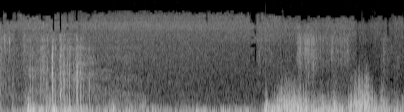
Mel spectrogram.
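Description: Wind rumbling on an action camera's microphone, with a few knocks in the first second and a louder gust about three seconds in.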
